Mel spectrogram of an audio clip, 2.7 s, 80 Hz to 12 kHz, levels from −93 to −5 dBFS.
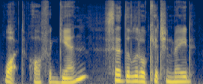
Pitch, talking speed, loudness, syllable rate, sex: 160 Hz, 175 wpm, -18 LUFS, 4.8 syllables/s, male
